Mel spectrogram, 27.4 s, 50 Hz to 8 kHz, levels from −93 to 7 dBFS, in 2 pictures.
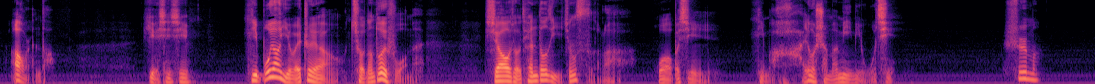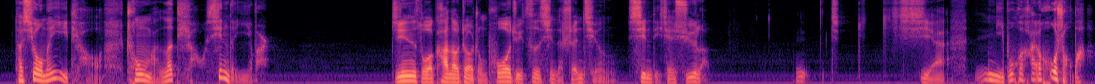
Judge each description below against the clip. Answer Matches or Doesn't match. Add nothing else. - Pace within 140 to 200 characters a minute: Matches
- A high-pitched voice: Doesn't match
